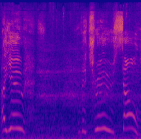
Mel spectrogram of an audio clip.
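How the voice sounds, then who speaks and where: A woman playing a brisk, wary scout in a video game, giving curt, urgent orders. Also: very high-pitched, a little mellow, slight background noise, heavily acted. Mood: urgent, commanding. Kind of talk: video game character dialogue.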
